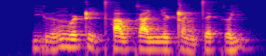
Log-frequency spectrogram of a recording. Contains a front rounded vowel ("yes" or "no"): no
